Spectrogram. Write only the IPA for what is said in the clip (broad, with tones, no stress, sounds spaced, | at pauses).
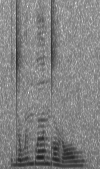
d œ˧ w ɪ˦ m b ɐː˦ n d ɔ˦˨ u̯ ɳ ɔː˧ w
